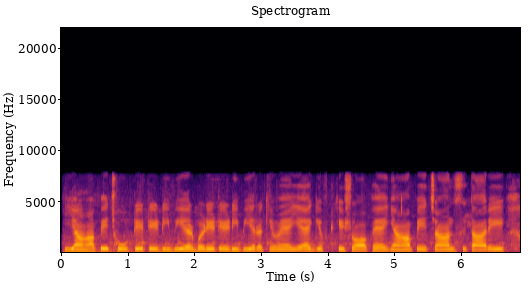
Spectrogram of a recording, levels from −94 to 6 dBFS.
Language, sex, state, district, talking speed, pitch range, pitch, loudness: Hindi, female, Rajasthan, Bikaner, 185 wpm, 185-195 Hz, 190 Hz, -16 LUFS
